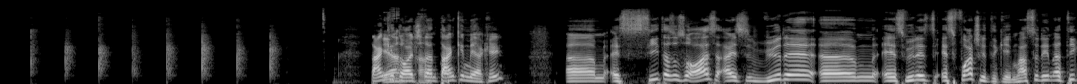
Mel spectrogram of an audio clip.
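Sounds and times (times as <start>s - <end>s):
slow hand claps: 0.3s - 2.9s
speech: 3.7s - 10.7s.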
